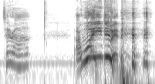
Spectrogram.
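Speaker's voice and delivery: high, slow, laughing dopey mock Doctor. Mocking the Doctor staring at the broken window, high and slow. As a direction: ham up a clueless Doctor through a laugh. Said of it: "he's just like".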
